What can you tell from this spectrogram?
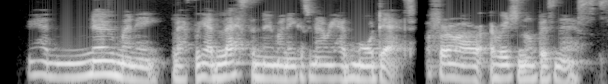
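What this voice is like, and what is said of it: British English accent. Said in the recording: “it sounds like you're born in the UK based on your accent... I'm British”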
